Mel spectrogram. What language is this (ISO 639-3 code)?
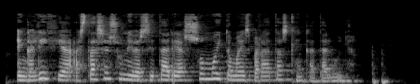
glg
